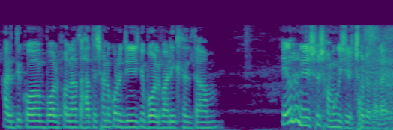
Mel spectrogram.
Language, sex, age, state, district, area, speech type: Bengali, male, 18-30, West Bengal, South 24 Parganas, urban, spontaneous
